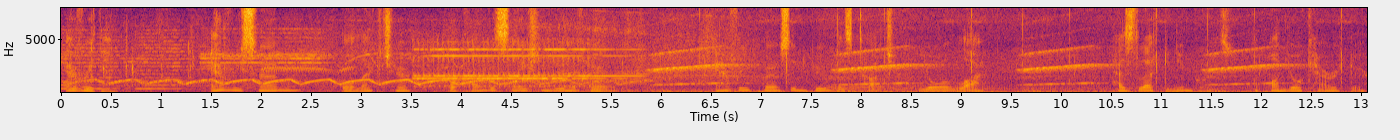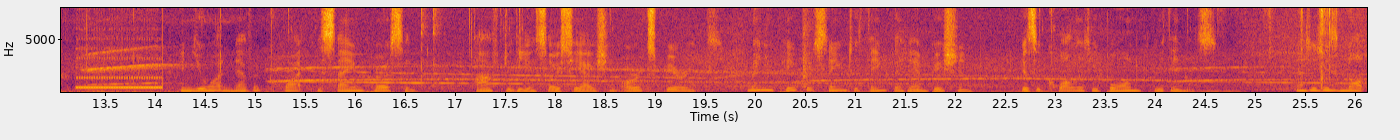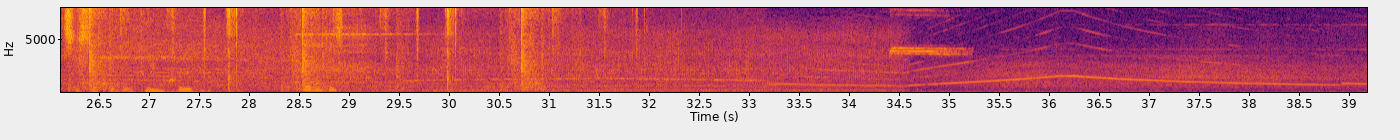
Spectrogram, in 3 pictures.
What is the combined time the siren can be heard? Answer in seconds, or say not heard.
39 s.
